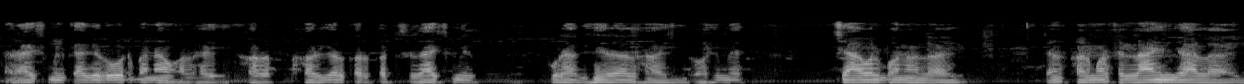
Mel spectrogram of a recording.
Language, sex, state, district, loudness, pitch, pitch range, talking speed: Bajjika, male, Bihar, Vaishali, -27 LUFS, 100 Hz, 100-105 Hz, 125 wpm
